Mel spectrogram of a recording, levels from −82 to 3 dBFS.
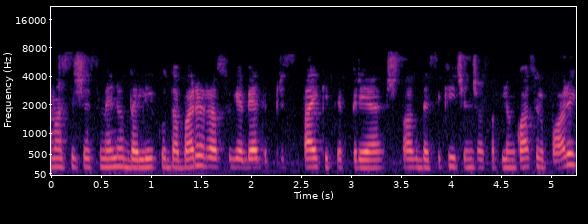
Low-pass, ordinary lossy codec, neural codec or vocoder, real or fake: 7.2 kHz; MP3, 96 kbps; none; real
